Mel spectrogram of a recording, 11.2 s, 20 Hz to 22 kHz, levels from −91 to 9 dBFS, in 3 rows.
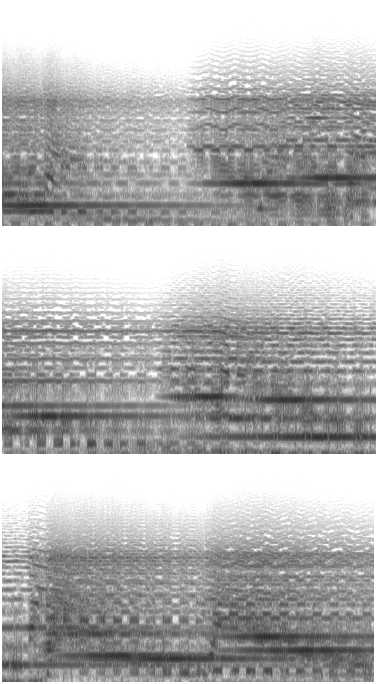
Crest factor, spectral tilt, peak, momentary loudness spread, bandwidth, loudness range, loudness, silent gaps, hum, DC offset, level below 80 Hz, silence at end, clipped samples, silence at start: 14 dB; -5.5 dB/octave; -4 dBFS; 14 LU; 8 kHz; 4 LU; -17 LUFS; none; none; under 0.1%; -38 dBFS; 0 s; under 0.1%; 0 s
